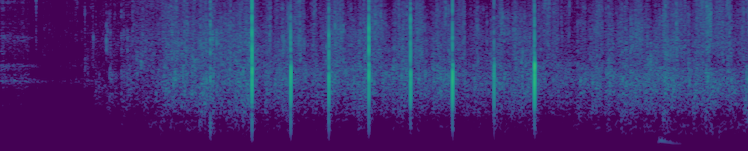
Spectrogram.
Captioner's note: applause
